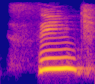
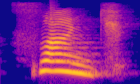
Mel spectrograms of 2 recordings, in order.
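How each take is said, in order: First: سینک with a clear ee and n, like English sink; wrong English-style cinq. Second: سنک with a nasal an sound, not seenk; French cinq. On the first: Teacher showing students the wrong pronunciation. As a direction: show the mistake, plain ee vowel. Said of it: "سینک اشتباهه". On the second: Teacher correcting the English-style seenk. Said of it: "سینک نیست". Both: Shown as a demonstration.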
